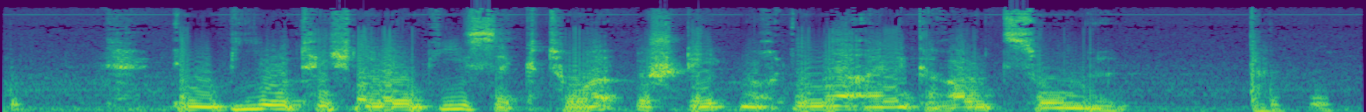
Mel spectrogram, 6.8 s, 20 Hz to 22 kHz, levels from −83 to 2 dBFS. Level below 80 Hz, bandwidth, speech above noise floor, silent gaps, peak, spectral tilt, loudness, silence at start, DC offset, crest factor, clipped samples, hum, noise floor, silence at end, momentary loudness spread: -28 dBFS; 17.5 kHz; 23 dB; none; 0 dBFS; -4.5 dB/octave; -9 LUFS; 0.05 s; under 0.1%; 10 dB; under 0.1%; none; -32 dBFS; 0.05 s; 12 LU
